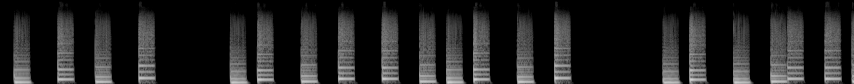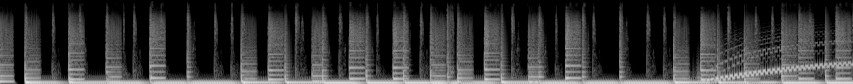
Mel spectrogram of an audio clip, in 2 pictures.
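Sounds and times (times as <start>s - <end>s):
clipped synthesizer notes: 15.3s - 17.0s.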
